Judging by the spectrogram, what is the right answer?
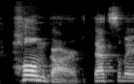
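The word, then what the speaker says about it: Holmegaard: This is the it's it's in in America, it's pronounced homeguard.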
